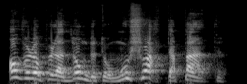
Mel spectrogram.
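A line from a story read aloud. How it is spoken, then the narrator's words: Shouting. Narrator (French): cria-t-il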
